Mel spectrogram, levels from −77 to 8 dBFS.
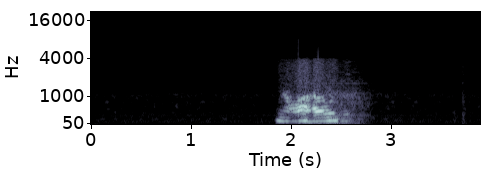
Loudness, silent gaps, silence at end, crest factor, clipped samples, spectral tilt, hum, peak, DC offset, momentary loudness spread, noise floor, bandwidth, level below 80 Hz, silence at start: -17 LUFS; none; 1.3 s; 20 dB; under 0.1%; -10.5 dB/octave; none; -2 dBFS; under 0.1%; 21 LU; -70 dBFS; 4.2 kHz; -56 dBFS; 1.85 s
